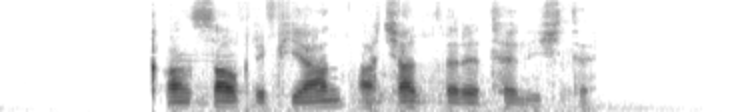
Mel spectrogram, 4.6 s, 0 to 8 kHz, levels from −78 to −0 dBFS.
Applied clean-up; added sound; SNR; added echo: neural separator model SepFormer DNS4.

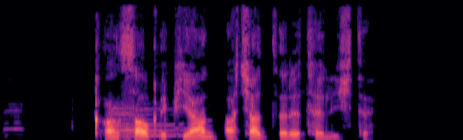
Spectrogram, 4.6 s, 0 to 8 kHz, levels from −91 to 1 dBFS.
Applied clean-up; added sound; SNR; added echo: none; none; none; none.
